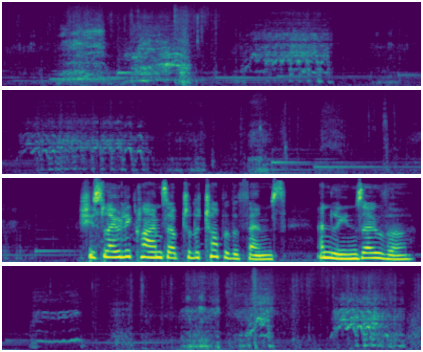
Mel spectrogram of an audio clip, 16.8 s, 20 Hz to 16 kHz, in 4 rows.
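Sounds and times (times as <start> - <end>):
hooves clopping on ground: 0.0 - 9.8, 12.8 - 16.7
horse whinnying at a corral fence: 0.5 - 6.9, 12.8 - 16.7
speech: 9.2 - 12.6.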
